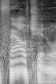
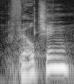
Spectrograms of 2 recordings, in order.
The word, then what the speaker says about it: falchion: It wasn't a falchion, was it? – Felching? – Falchion.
